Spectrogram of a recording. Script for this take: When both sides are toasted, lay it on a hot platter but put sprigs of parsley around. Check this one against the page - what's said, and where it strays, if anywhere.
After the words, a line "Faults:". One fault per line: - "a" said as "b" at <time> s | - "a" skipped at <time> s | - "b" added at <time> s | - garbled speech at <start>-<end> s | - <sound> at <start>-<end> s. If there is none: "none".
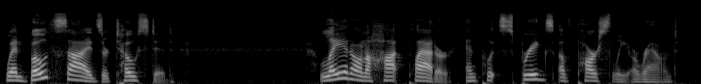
When both sides are toasted, lay it on a hot platter and put sprigs of parsley around.
Faults:
- "but" said as "and" at 4.7 s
